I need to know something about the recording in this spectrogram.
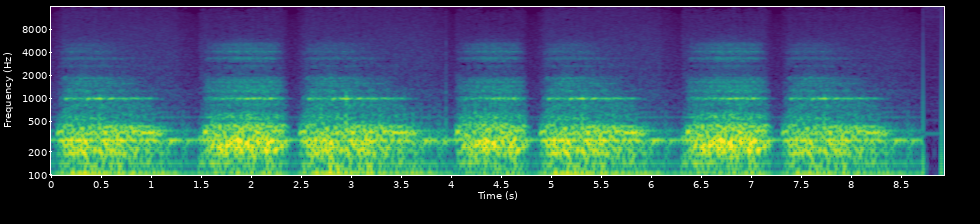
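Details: Amphoric breath sounds, high-pitched and hollow, described as arising over a lung cavity communicating with a bronchus and listened to over the back.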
